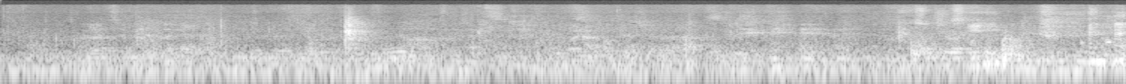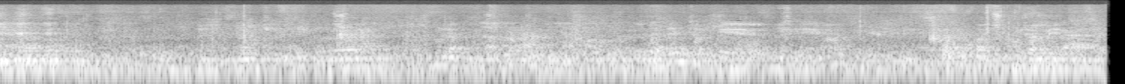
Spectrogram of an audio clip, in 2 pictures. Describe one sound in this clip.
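Several men talk to one another nearby in a large echoing hall.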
